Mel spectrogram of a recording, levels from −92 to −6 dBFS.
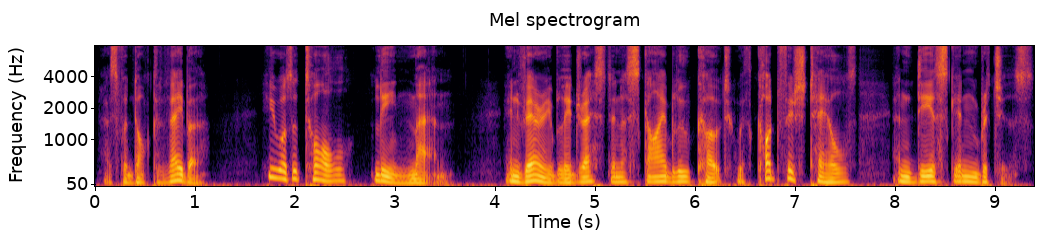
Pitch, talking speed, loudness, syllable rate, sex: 105 Hz, 145 wpm, -21 LUFS, 4.0 syllables/s, male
